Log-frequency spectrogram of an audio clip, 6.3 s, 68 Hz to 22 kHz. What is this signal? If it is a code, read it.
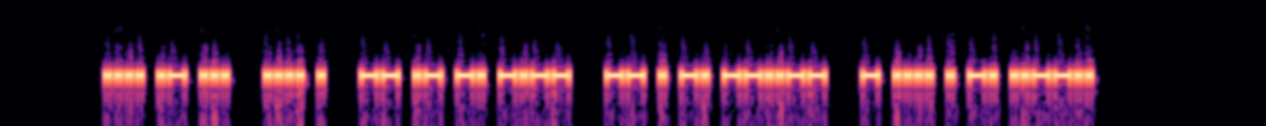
Morse code, heard as a keyed tone, about 42 wpm, 700 Hz. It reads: HAS HE MANY MEN, THEN?
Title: Sentences from Top 1000 Words - Review Part 1 - 45wpm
